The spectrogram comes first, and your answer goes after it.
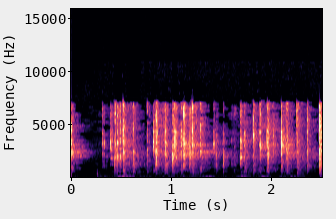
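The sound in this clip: Rapid clicking of a computer keyboard as a fictitious email address is typed in, a quick, steady patter of keystrokes with brief pauses, faint and without any talk over it.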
